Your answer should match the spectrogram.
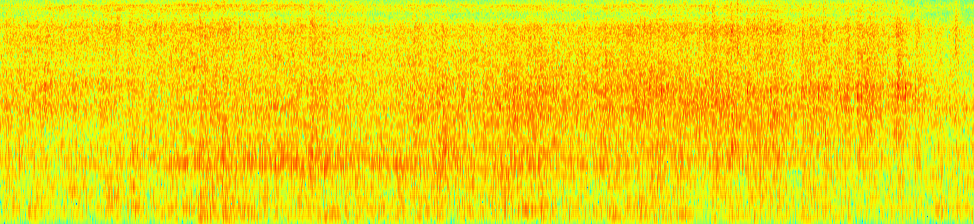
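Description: A model train runs along a layout, producing a continuous, fairly loud rushing rumble with a fine rattling texture that stays steady for the whole stretch, with no one talking.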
